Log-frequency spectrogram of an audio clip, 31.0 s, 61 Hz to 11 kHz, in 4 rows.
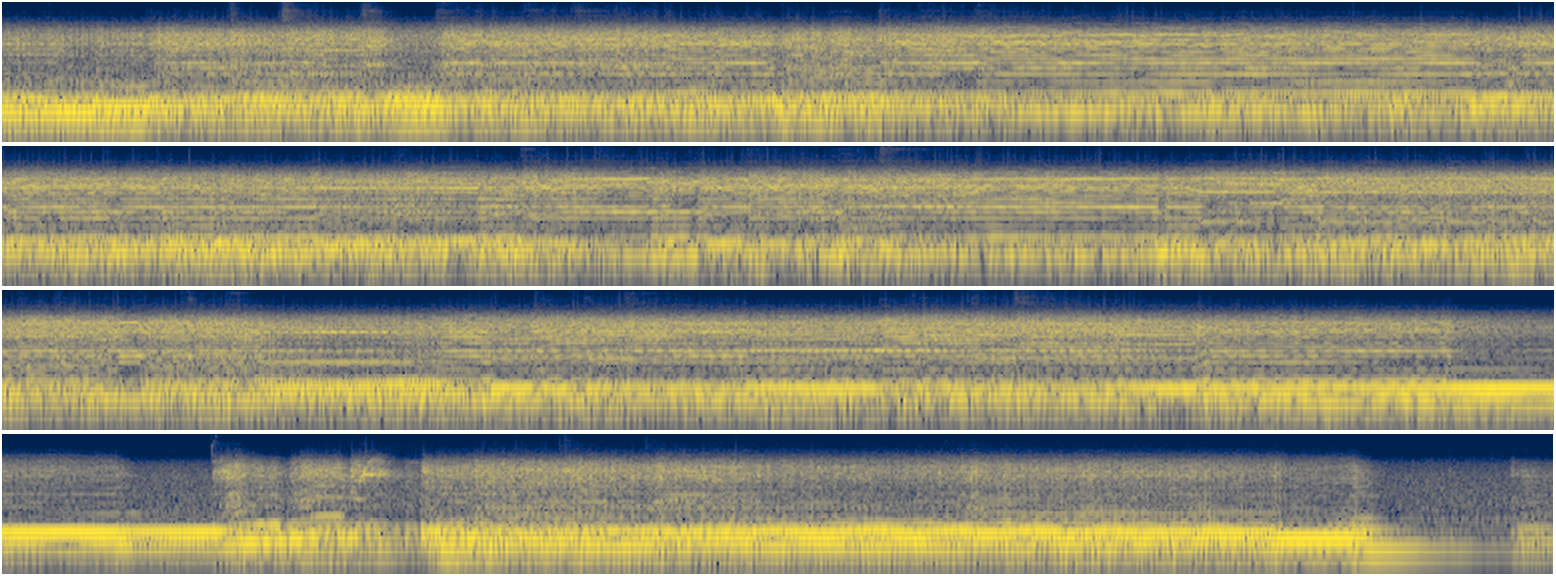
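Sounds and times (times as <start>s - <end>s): electric guitar chords: 0.0s - 31.0s.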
